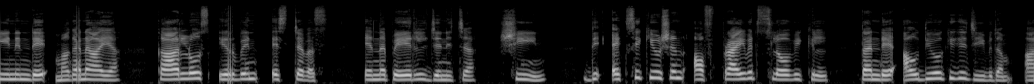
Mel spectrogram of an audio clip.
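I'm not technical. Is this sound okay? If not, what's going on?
No. At 0.73 s and 2.28 s, small pieces of speech play in the wrong order. These chunks out of order cause brief jumbled moments.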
